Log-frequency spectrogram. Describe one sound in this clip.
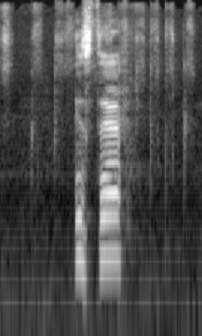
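A man speaks a few words calmly, close by.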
